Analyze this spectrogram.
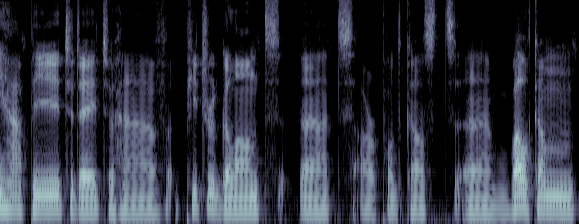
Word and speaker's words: Gallant: is galant or gallant or I answer to practically anything but uh Peter Galant is the most common pronunciation.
